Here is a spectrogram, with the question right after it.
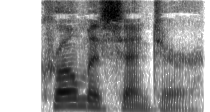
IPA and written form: ˈkroʊ məˌsɛn tər (Chromocenter)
